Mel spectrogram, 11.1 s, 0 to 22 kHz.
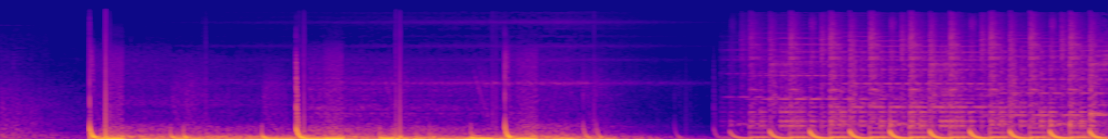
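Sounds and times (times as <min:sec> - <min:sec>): deep downward-sweeping hits: 0:00.8 - 0:11.0
low throbbing rumble: 0:00.8 - 0:11.0.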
